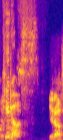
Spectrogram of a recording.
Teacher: if you say it fast enough, it sounds like you're trilling the R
